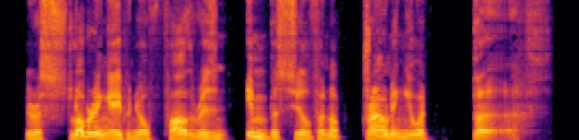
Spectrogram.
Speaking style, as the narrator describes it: Dazel snarled

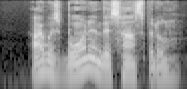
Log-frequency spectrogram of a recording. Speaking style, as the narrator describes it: he said quietly

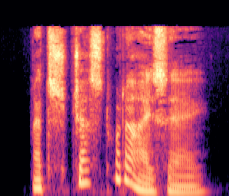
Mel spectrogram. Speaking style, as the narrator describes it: she answered, purposely ignoring the sarcasm of his tone

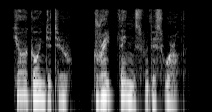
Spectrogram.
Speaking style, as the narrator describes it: she whispered, somehow keeping herself under control

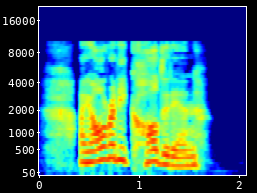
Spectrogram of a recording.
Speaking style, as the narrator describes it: snapped

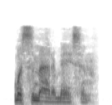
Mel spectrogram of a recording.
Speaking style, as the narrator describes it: Rig murmured

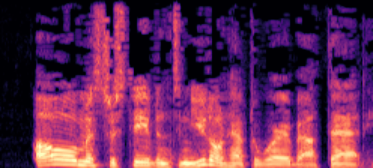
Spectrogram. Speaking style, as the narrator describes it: he quickly replied

